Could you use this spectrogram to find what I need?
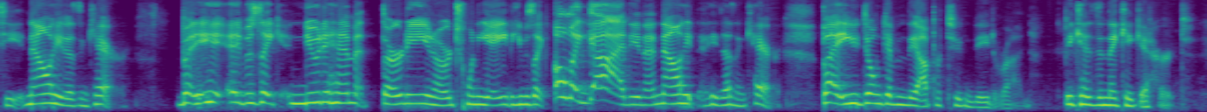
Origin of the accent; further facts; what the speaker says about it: Georgia, United States; I live there. So I'm from Georgia.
